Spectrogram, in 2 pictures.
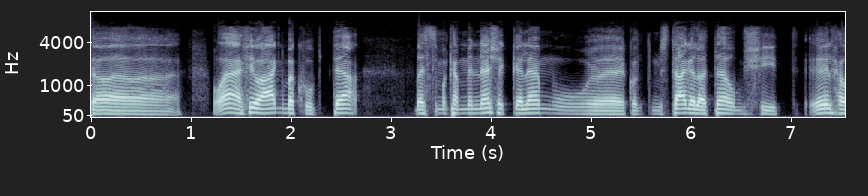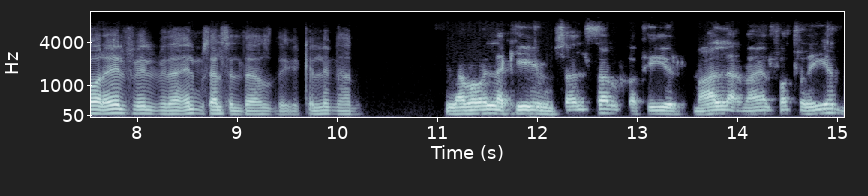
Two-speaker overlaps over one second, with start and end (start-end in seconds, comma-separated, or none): none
